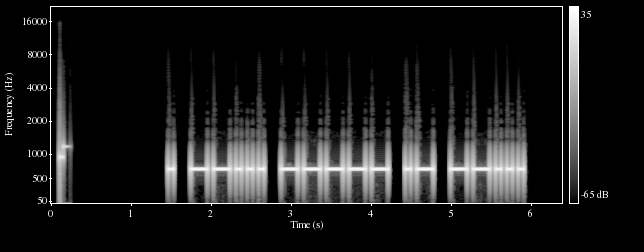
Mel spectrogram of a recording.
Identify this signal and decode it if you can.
Morse code, heard as a keyed tone, about 17 wpm, 700 Hz. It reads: E70A7
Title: Code Groups - 5 Letter:Numbers - 17wpm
